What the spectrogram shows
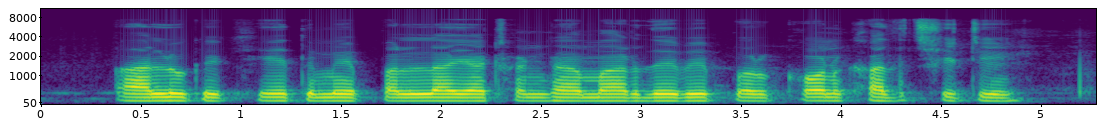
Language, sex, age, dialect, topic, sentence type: Magahi, male, 18-24, Western, agriculture, question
